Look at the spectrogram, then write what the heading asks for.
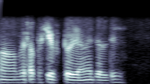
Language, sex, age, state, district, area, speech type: Punjabi, male, 18-30, Punjab, Fatehgarh Sahib, rural, conversation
